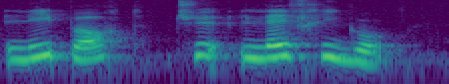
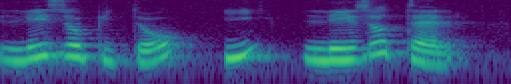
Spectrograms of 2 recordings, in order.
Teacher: ale jeśli rzeczownik zaczyna się na samogłoskę, to pojawia nam się w wymowie głoska z · Shown in: second take · Term: liaison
